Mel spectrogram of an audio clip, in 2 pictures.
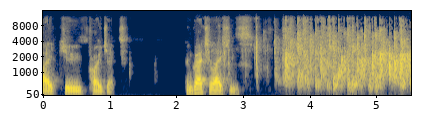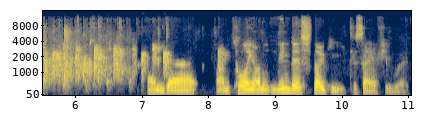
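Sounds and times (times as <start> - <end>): applause: 3.2 - 7.5.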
